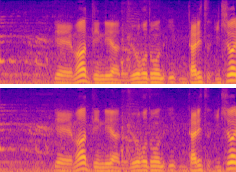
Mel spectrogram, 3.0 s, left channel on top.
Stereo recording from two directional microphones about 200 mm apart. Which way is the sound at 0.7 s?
15° left (ahead or behind).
